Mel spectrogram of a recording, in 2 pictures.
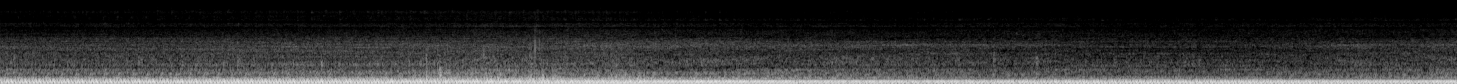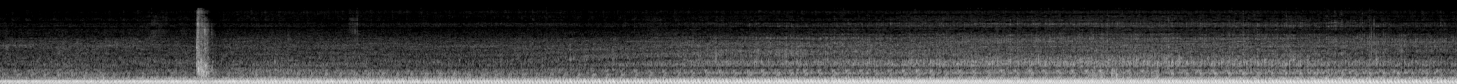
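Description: Lotus Esprit V8 Twin Turbo's 3.5-litre twin-turbocharged V8 idling steadily, a little louder and brighter in the last third. A single sharp click about halfway through.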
